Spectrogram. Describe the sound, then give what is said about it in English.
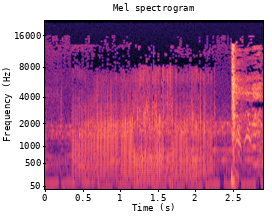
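A long, loud, buzzy fart sound rumbles for nearly three seconds with a rippling, sputtering texture, then ends in a short sharp burst. It is not made with a fart app. “We even have a fart fucking app, and you didn't do the fart sound.”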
